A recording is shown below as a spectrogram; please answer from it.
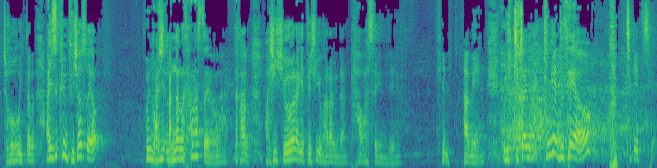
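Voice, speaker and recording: A man preaching as a pastor in a church, talking conversationally, then repeating phrases loudly for emphasis. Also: a little high, expressive, normal speed. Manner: conversational preaching, swings from soft asides to loud emphatic repetition. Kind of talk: sermon.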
